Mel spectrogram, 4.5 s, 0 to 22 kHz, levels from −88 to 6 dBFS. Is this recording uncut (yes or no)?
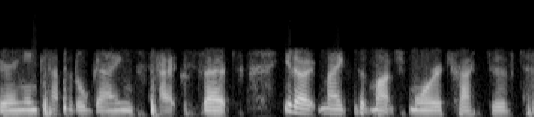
yes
